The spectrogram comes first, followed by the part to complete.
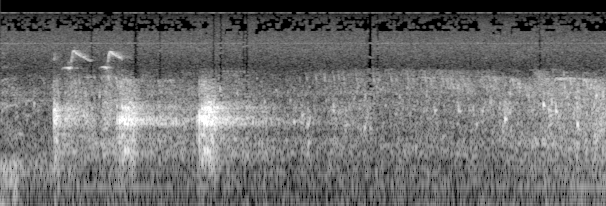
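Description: Birds calling in woodland: three short harsh calls in the first two seconds with two brief high, falling chirps among them, over a steady hiss of running stream water.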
